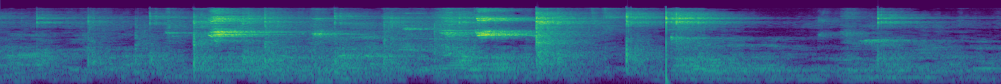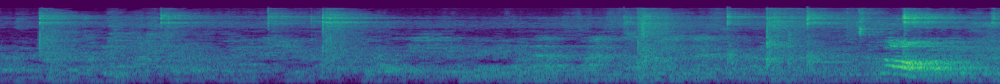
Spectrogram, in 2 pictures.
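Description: Table tennis rally: the ball clicking sharply off the paddles and the table several times in quick succession over the first few seconds, over a murmur of voices. A loud shout comes near the end.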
